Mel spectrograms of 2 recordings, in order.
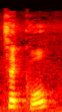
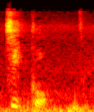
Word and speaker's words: tiko: So tick really put the emphasis on that I sound. Okay, it's pronounced as an e tik.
